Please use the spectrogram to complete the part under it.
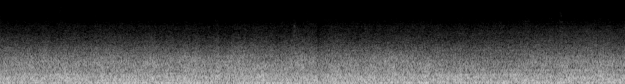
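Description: A train rumbles steadily along the rails at high speed.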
